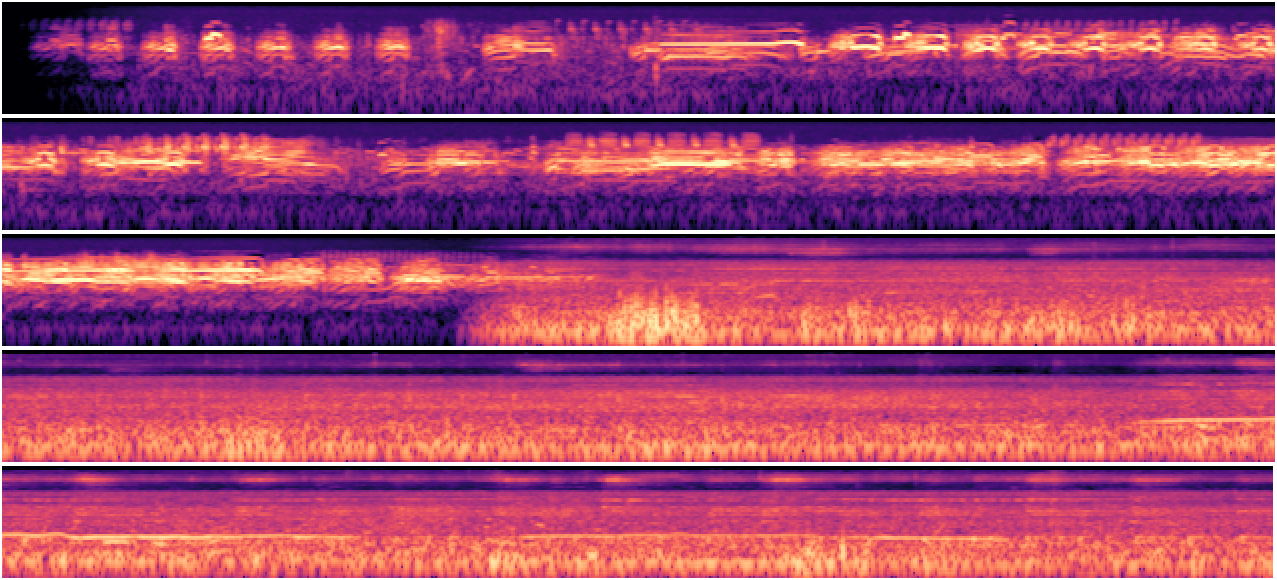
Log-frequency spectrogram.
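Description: A flock of black-headed gulls calling, many short harsh cries in quick overlapping succession for about fifteen seconds. Then the calls stop abruptly and a steady low outdoor rumble takes over, with a faint wavering tone in the last few seconds.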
